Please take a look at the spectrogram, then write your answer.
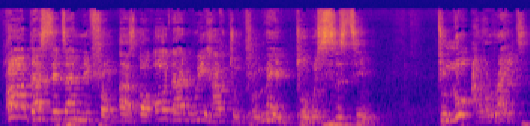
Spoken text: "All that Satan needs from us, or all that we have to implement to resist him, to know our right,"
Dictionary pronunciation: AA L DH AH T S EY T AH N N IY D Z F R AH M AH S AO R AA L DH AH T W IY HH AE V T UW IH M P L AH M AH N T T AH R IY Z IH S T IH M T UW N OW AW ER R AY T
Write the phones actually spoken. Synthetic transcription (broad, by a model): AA L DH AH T S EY T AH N N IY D F R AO M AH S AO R AA L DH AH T W IY HH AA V T UW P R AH M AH T T AH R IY S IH S T IH M T UW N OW AW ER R AY T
